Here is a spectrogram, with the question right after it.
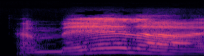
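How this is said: The name is said with Spanish pronunciation. "but like in Spanish, Pamela"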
